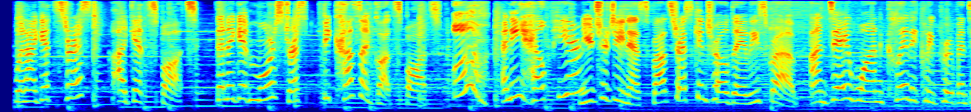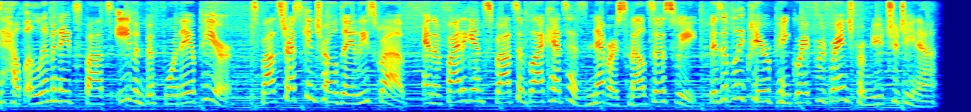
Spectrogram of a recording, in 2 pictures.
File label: commercial; Neutrogena Stress Control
